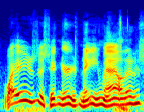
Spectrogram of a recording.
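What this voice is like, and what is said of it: Old lady voice. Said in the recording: “That's a good old lady impression.”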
